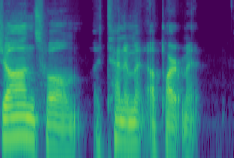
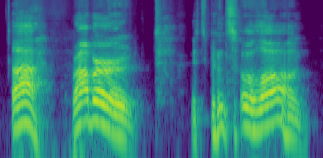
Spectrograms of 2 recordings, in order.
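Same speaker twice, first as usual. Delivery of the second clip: drawn-out, high, loud welcome; effusive greeting; 9 semitones higher, 8 dB louder, slower than usual. Acted. John welcoming Robert into his home, effusive. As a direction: stretch the name in a big hearty hello.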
